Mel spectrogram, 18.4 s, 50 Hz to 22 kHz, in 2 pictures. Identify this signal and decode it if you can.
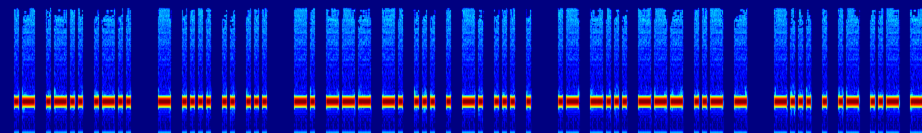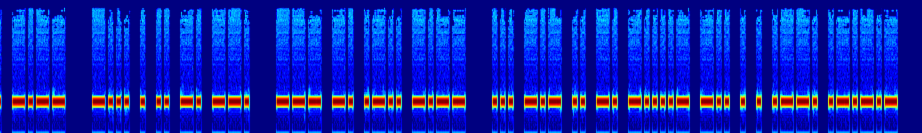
Morse code, heard as a keyed tone, about 30 wpm, 1000 Hz. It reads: ALL THIS NONSENSE ABOUT BEAUTY BEING ONLY SKIN-DEEP.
